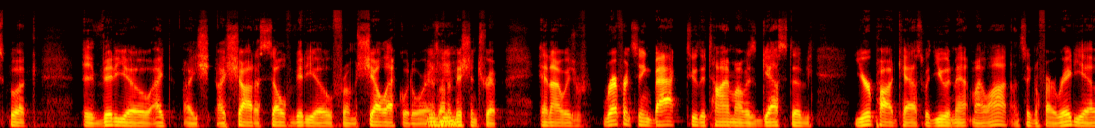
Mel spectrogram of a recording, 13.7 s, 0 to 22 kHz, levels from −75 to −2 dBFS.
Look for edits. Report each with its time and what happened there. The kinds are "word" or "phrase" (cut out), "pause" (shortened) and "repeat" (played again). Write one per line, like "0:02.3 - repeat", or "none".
none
